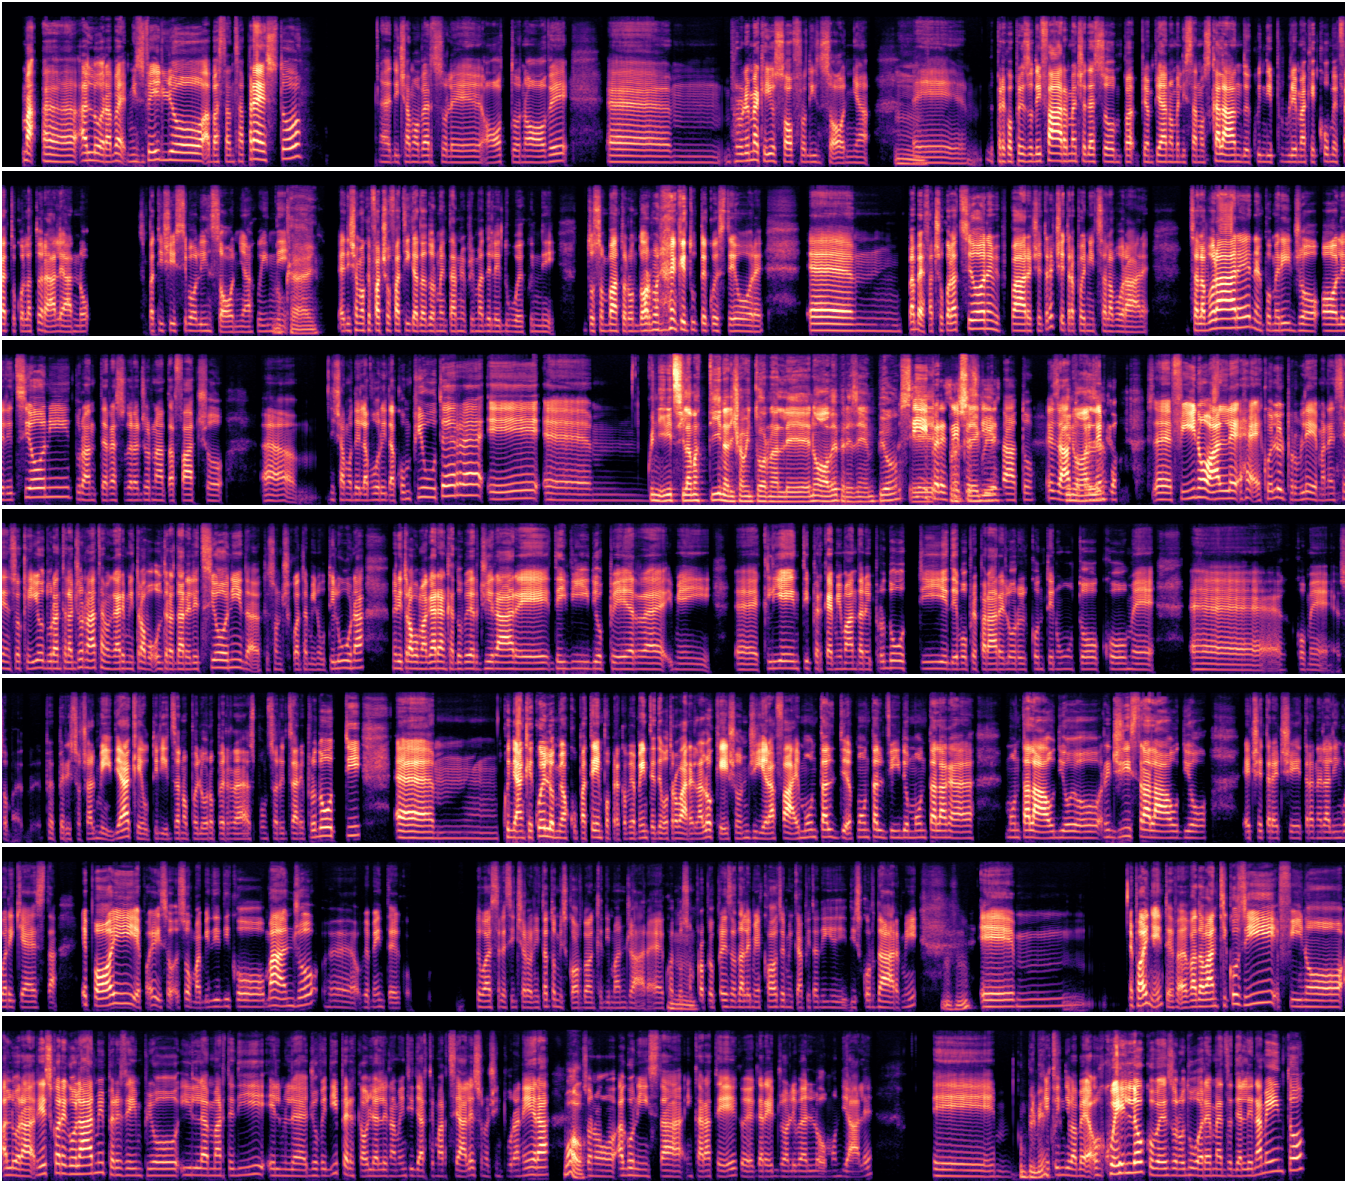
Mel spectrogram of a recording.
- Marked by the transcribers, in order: tapping; laughing while speaking: "neanche"; "Inizio" said as "zo"; tongue click; in English: "location"; "proprio" said as "propio"; laughing while speaking: "quello"
- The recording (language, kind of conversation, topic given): Italian, advice, Come posso bilanciare la mia ambizione con il benessere quotidiano senza esaurirmi?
